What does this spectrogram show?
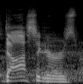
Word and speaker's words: Dossinger: It's Dossinger is the pronunciation.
